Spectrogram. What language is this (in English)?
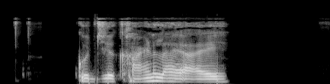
Lasi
